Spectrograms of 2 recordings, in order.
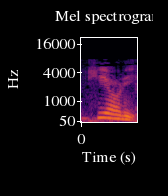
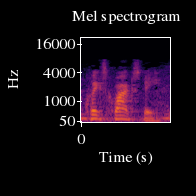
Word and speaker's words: Don Quixote: Sancho Panza Panzer don quixote on Quixote is right until I was 40 years old I pronounce that done quick squawks t and i have 150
